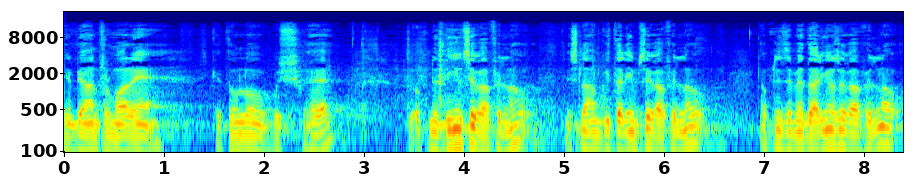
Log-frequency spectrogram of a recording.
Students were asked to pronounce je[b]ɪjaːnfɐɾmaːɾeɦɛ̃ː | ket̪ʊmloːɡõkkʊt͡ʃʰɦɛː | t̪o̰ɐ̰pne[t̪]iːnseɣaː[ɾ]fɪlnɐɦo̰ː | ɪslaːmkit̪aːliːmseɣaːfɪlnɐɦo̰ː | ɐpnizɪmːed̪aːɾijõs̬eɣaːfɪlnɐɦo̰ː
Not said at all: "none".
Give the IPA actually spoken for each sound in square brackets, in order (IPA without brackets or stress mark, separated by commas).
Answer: b, d̪, none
